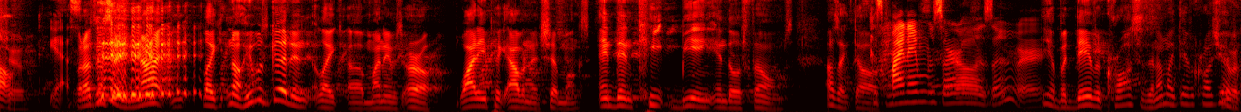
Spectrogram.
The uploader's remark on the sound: Sorry about the echo in advance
